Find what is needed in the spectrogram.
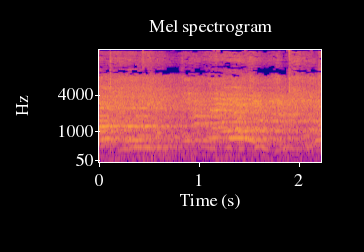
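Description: Several voices shouting from ringside during an amateur boxing bout, over dull thuds from the boxers in the ring, echoing in a large hall.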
